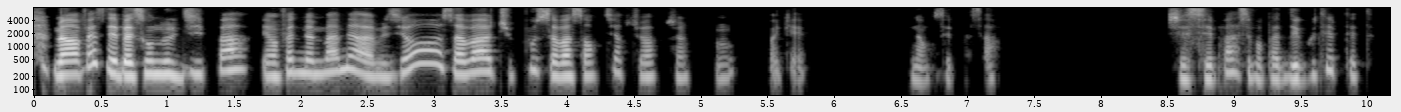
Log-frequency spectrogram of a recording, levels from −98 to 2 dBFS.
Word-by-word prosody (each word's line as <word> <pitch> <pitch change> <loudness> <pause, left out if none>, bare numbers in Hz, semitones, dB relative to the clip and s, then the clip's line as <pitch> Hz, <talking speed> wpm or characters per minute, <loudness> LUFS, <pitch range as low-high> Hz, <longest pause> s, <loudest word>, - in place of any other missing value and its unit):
Mais 220 - +10
en 230 0 +8
fait 380 +4 +3
c'est 240 -2 +6
parce 215 +1 +7
qu'on 235 - +2
nous 230 0 +3
le 215 - +1
dit 230 +3 -6
pas. 285 +1 0
Et 210 - -4
en 205 - -1
fait, 250 - -1
même 240 -1 -1
ma 255 +2 0
mère, 290 -3 +1
elle 210 -2 +1
me 205 - -5
dit: 230 +5 -7
«Oh 400 +2 0
ça 230 -8 +1
va 265 +2 +3
tu 215 - -9
pousses, 280 +4 -7
ça 210 - 0
va 210 0 +3
sortir», 210 +4 -9
tu 205 - -14
vois? 205 +1 -8
J'étais 195 - -14
là: 195 - -15 0.3
«Mmh, - - -19 0.3
OK.» - - -19 0.8
Non, - - -14
c'est - - -19
pas - - -50
ça. - - -19 1.3
Je 180 - -4
sais 180 +1 -5
pas, 250 +6 -7
c'est 205 - -9
pour 180 - -10
pas 180 -1 -7
te - - -17
dégoûter 215 - -5
peut-être? 210 -6 -16
230 Hz, 270 wpm, -21 LUFS, 205-260 Hz, 1.3 s, Mais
